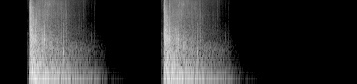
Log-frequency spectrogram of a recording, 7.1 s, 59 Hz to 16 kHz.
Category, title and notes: Sound effects > Natural elements and explosions
medium rock boulder explosion sound 12182025
custom sounds of medium rock explosion sounds. can be used when giants or characters destroy buildings, concrete or brick walls.
rock, boulder, cannon, detonate, impact, break, choom, crack, demolition, attack, explosion, bomb, explosive, anime, blast, debris, fate, explode, boom, detonation, earth, destruction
